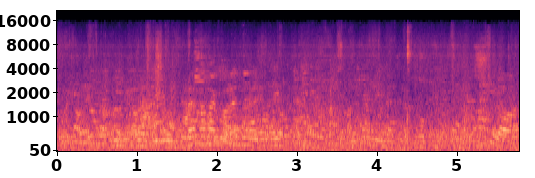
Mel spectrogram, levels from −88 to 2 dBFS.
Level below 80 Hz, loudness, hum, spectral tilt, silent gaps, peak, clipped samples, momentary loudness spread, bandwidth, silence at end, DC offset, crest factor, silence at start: -34 dBFS; -19 LUFS; none; -4.5 dB/octave; none; -2 dBFS; under 0.1%; 5 LU; 16 kHz; 0 s; under 0.1%; 16 dB; 0 s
